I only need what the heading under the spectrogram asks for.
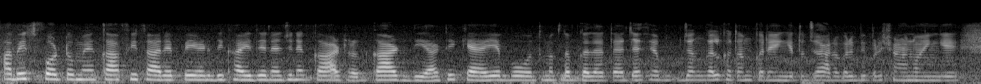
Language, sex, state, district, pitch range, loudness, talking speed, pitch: Hindi, female, Haryana, Jhajjar, 190-210 Hz, -19 LUFS, 195 wpm, 200 Hz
